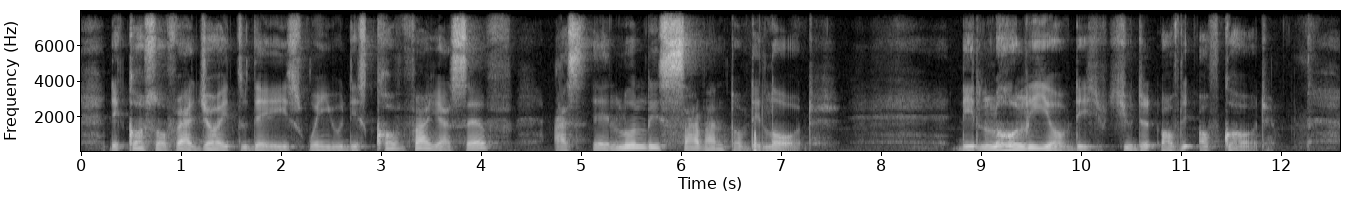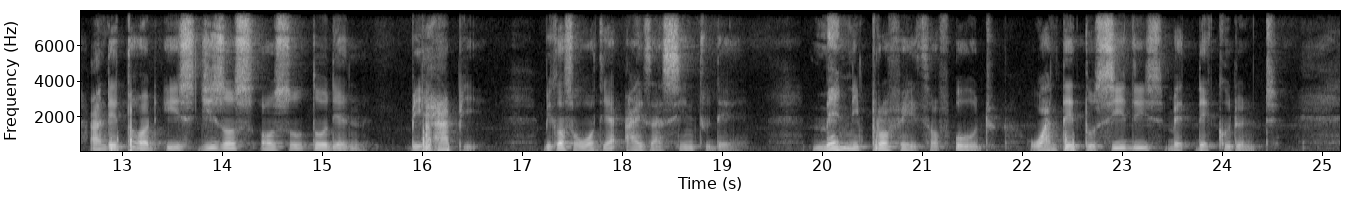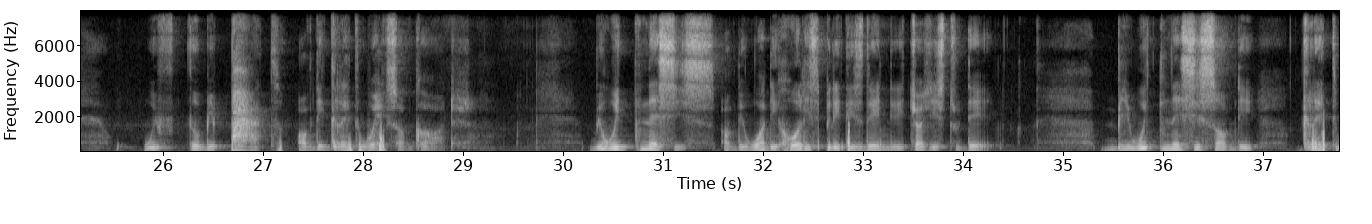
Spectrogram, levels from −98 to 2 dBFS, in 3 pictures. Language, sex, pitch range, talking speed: English, male, 85-110 Hz, 135 wpm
